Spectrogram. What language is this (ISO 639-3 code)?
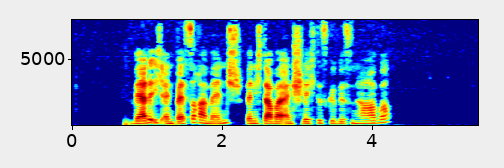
deu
